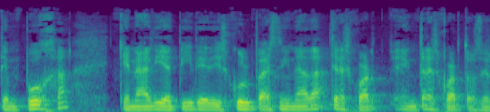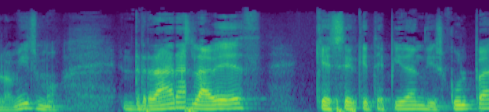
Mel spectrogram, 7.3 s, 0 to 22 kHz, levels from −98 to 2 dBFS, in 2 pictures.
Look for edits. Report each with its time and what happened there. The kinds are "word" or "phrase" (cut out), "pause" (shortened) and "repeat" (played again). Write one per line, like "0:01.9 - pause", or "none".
0:01.3 - word
0:02.5 - word
0:03.1 - word
0:05.1 - word
0:06.3 - word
